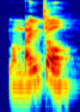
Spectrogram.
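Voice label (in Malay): "membancuh", Malay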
